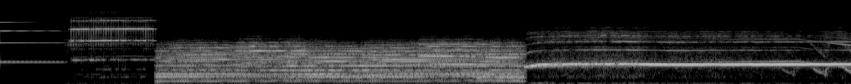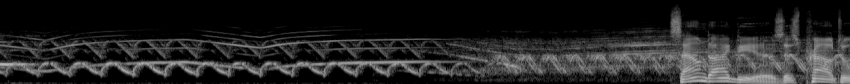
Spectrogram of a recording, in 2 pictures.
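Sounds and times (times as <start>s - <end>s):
slow wailing siren: 1.6s - 17.0s
fast yelping siren: 5.2s - 15.2s.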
